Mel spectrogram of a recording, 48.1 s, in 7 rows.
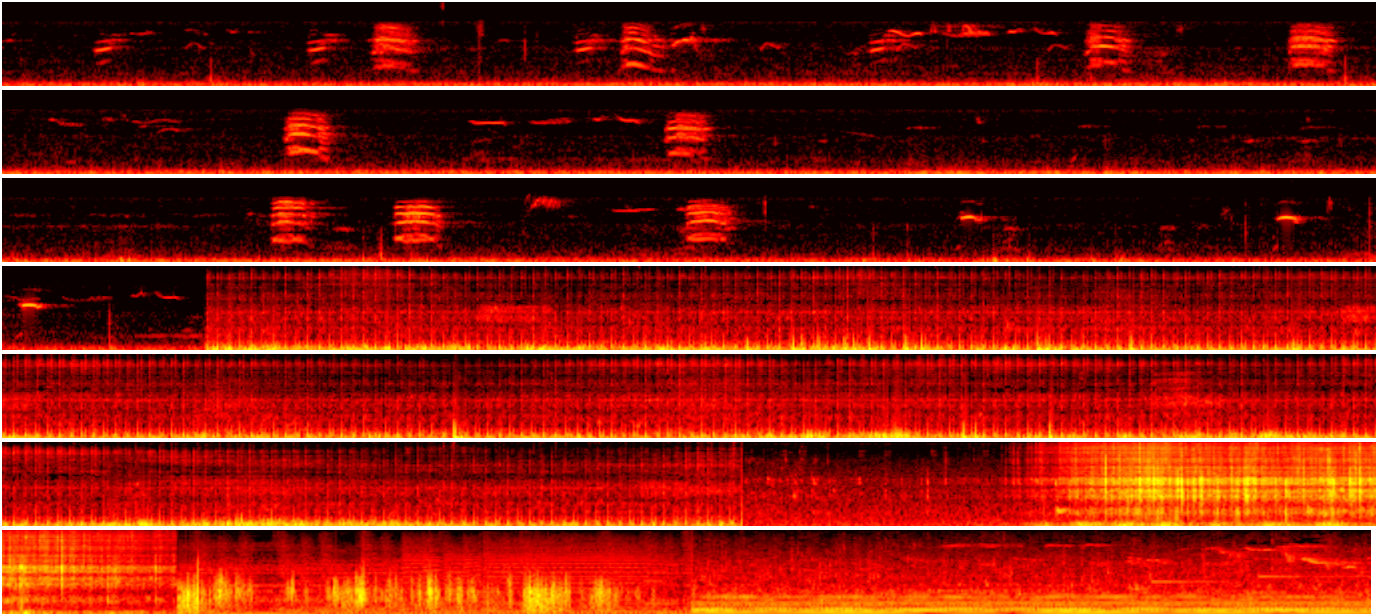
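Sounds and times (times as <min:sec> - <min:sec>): loud low rumbling: 0:21.6 - 0:38.1, 0:39.5 - 0:47.8
music: 0:42.1 - 0:48.0
birds calling: 0:45.7 - 0:48.0.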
